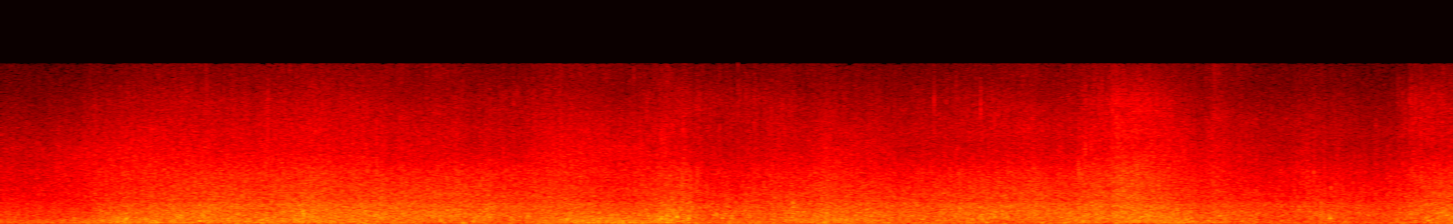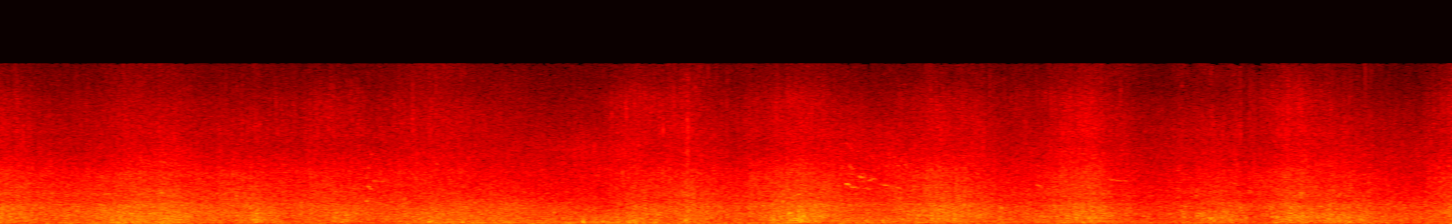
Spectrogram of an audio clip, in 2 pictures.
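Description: Ocean surf washing on a beach, a steady rushing that swells and eases every few seconds, with wind.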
